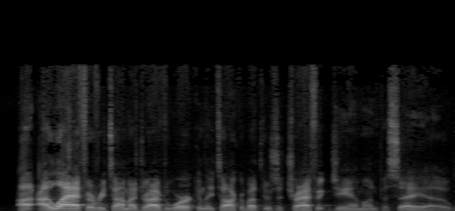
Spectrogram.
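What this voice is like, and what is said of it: Texan regional accent. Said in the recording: “I'm not from New Mexico. I apologize for the accent. ... I'm originally from Dallas”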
